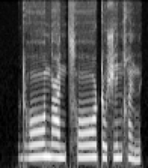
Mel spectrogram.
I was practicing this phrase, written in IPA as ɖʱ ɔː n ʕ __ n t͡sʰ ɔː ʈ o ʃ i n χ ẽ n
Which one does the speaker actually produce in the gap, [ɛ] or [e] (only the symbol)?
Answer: ɛ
